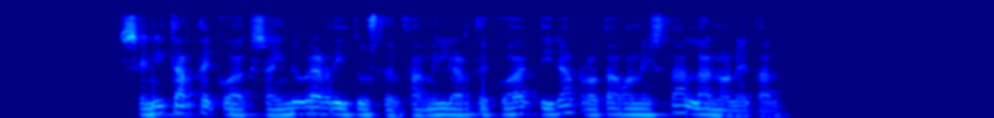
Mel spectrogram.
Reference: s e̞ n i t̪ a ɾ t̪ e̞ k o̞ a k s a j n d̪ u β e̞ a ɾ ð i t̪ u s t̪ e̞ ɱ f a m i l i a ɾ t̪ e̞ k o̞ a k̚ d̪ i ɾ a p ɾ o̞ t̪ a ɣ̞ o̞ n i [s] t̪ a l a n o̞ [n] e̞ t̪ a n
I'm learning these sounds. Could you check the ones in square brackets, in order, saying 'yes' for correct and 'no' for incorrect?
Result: yes, yes

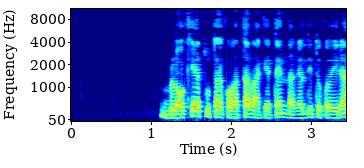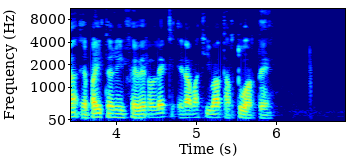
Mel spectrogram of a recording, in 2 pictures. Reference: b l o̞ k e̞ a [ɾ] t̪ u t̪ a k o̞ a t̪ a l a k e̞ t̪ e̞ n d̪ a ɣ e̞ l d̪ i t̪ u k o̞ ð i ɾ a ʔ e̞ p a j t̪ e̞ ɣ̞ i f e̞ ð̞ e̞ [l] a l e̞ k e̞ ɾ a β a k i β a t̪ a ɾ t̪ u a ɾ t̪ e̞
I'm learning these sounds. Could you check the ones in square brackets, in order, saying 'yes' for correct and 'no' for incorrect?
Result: no, no

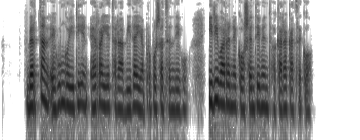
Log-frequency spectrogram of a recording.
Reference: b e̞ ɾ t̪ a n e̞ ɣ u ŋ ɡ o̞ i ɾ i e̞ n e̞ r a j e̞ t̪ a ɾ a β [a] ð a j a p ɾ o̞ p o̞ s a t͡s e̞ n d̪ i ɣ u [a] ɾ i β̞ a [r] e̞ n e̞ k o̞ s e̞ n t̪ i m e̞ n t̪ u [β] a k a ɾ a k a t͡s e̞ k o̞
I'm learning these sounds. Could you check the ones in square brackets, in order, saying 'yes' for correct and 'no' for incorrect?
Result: no, no, yes, no

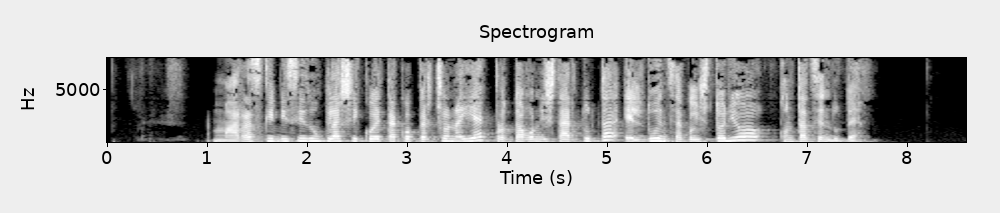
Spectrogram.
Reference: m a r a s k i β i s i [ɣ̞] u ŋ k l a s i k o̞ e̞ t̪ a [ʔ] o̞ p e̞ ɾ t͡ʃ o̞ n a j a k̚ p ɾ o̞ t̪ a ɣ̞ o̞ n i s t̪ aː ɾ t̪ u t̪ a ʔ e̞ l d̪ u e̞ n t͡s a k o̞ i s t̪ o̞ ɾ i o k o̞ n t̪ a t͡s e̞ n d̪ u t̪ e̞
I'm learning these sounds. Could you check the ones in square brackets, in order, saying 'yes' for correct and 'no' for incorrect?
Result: no, no

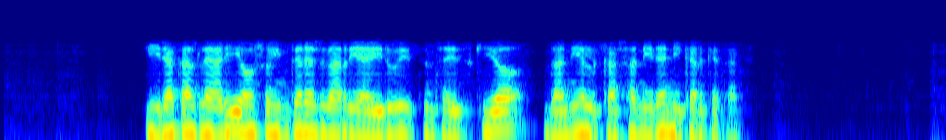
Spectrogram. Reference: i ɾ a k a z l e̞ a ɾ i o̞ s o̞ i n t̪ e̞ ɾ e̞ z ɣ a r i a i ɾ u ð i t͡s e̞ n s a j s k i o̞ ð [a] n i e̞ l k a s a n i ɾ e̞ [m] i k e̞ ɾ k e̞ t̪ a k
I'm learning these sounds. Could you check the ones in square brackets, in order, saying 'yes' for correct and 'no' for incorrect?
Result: yes, no

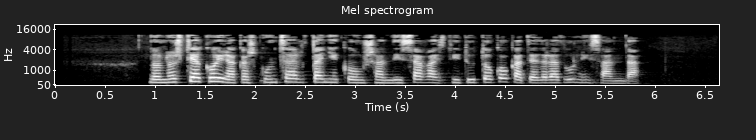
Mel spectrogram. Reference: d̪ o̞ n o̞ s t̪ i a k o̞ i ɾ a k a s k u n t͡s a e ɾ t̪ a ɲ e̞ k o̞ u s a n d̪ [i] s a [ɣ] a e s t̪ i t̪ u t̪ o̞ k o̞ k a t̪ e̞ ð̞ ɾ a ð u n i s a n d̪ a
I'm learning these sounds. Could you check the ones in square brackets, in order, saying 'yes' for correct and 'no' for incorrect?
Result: yes, yes

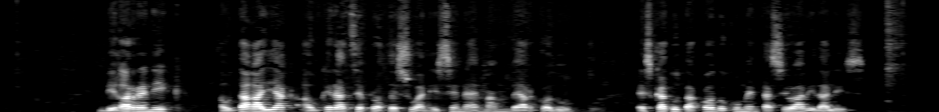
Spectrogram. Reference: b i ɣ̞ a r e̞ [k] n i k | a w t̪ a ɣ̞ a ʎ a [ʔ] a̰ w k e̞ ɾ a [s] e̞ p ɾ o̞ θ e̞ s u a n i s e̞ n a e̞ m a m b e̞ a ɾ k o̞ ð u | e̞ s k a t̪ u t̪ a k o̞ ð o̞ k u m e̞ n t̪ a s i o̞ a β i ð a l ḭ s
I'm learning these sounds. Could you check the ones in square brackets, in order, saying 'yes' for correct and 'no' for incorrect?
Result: no, no, no

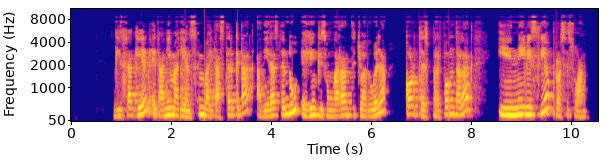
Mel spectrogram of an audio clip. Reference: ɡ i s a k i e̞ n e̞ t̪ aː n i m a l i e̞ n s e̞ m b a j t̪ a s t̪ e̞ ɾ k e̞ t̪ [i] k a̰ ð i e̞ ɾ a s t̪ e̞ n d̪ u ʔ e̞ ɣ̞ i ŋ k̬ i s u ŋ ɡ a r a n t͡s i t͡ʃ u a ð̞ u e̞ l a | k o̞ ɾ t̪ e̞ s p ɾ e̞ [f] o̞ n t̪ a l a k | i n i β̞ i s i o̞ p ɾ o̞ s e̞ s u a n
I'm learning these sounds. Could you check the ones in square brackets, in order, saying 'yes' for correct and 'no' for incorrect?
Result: no, yes

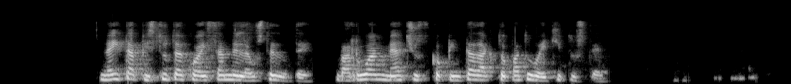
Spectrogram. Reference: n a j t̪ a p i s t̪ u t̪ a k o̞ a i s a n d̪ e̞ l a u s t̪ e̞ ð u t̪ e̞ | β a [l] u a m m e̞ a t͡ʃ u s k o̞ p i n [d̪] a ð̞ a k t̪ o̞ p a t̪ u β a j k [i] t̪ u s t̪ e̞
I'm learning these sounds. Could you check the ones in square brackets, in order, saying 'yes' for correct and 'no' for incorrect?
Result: no, no, yes

